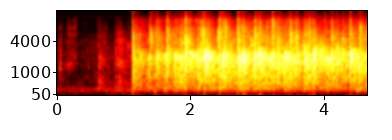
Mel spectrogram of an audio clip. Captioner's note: applause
